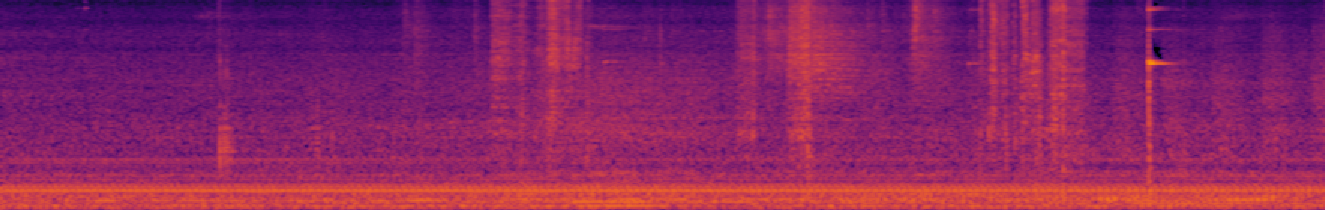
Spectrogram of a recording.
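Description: Fishing line and hooks handled and pulled while a knot is tied, giving short scratchy rustles, over a steady background hum. One sharp click near the end.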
